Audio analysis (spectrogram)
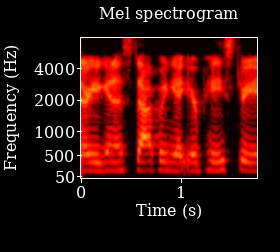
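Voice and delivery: ordinary talk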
